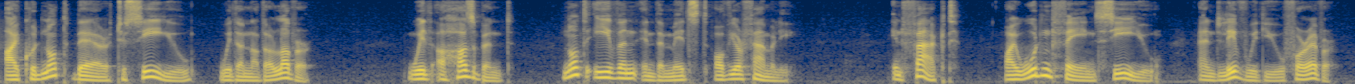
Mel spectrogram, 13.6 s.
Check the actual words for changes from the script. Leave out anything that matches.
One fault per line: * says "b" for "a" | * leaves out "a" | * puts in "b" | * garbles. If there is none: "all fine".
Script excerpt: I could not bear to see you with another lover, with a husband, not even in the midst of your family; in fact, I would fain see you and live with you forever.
* says "wouldn't" for "would"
